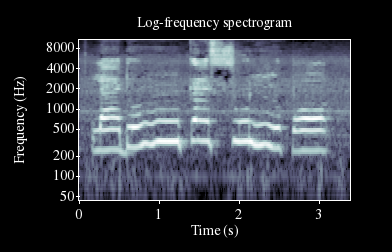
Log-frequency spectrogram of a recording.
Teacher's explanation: Nun mati bertemu kaf, kita kena sorokkan bunyi nun ini pada kadar separuh ke dalam huruf kaf dan dengung.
